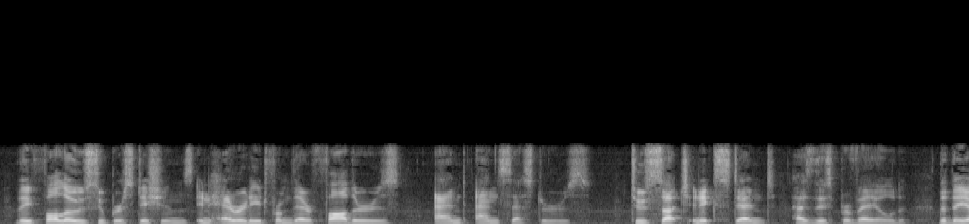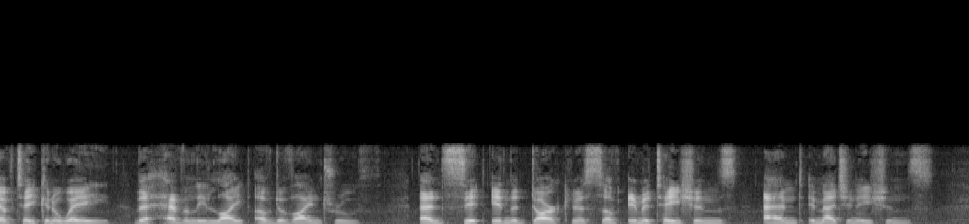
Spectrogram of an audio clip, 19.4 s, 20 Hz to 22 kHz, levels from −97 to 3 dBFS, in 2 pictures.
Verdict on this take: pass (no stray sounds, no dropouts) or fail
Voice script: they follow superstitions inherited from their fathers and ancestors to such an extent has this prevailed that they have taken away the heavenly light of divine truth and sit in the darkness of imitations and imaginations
pass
